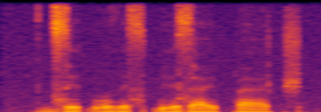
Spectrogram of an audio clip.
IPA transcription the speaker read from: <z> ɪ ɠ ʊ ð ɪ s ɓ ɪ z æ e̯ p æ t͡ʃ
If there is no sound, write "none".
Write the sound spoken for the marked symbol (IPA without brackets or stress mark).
d͡z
